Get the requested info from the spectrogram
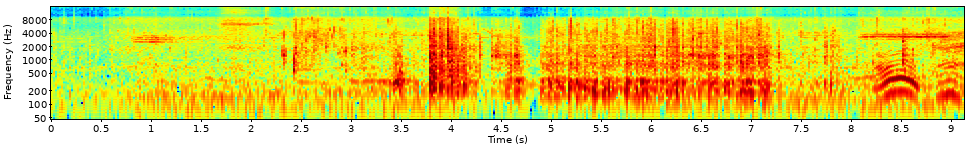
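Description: Rain falling on a wet concrete floor, a steady patter, with a knock about four seconds in and a brief voice near the end.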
